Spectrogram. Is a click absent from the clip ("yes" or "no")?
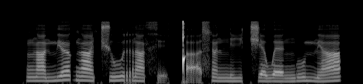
no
